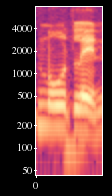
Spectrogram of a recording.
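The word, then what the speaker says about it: Magdalen: It's like, you know how Maudlin is Maudlin, even though it's named after Mary Magdalene. – Yeah, even though it's spelled Magdalene.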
